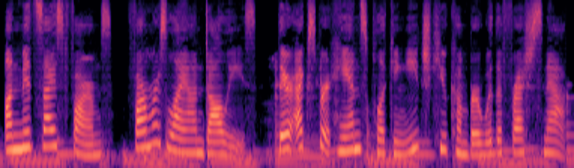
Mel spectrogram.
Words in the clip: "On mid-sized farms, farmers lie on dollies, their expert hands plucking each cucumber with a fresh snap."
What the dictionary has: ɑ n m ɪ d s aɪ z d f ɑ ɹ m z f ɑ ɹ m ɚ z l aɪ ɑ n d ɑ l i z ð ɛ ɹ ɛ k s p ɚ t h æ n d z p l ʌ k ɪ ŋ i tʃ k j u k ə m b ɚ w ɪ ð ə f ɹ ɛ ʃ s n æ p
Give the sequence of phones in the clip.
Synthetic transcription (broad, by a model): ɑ n m ɪ d s aɪ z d f ɑ ɹ m z f ɑ ɹ m ɚ z l aɪ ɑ n d ɑ l i z ð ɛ ɹ ɛ k s p ɚ t h æ n d z p l ʌ k ɪ ŋ i tʃ k j u k ə m b ɚ w ɪ ð ə f ɹ ɛ ʃ s n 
